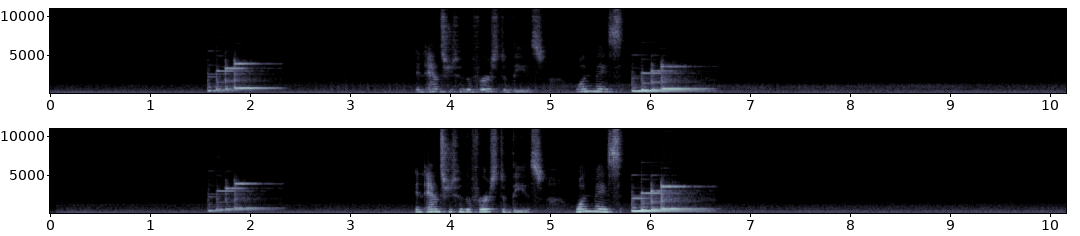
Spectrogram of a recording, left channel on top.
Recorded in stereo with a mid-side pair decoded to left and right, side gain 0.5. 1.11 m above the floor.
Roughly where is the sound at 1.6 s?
Ahead left.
